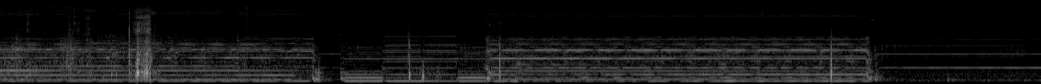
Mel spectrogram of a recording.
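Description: Gravograph IM4 engraving machine's stepper-driven axes moving the table and engraving head, a steady motor whine made of several tones that shift pitch as the moves change. It breaks off briefly about three seconds in, with a few sharp clicks along the way, and stops near the end.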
